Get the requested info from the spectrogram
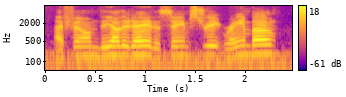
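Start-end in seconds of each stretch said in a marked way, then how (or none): none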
